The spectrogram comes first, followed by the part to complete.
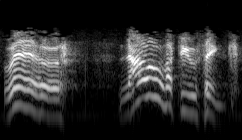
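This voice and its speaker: A scheming, sharp-tempered boss in 1940s radio comedy. He is extremely high for a male, husky and swooping. The old broadcast sound is dull. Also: very animated, takes it slowly, heavily acted. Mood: triumphant. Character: scheming, bullying department store manager.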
